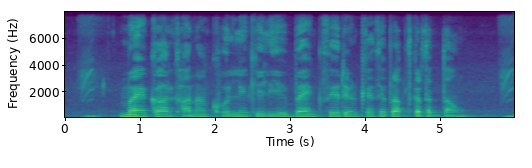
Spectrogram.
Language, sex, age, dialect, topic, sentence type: Hindi, male, 18-24, Awadhi Bundeli, banking, question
